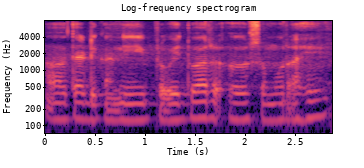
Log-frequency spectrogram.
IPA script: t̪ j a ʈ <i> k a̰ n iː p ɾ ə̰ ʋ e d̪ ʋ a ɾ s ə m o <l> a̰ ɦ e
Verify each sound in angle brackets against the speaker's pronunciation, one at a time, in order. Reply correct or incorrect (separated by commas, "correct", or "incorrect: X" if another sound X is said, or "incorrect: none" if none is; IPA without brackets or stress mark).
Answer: correct, incorrect: ɾ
